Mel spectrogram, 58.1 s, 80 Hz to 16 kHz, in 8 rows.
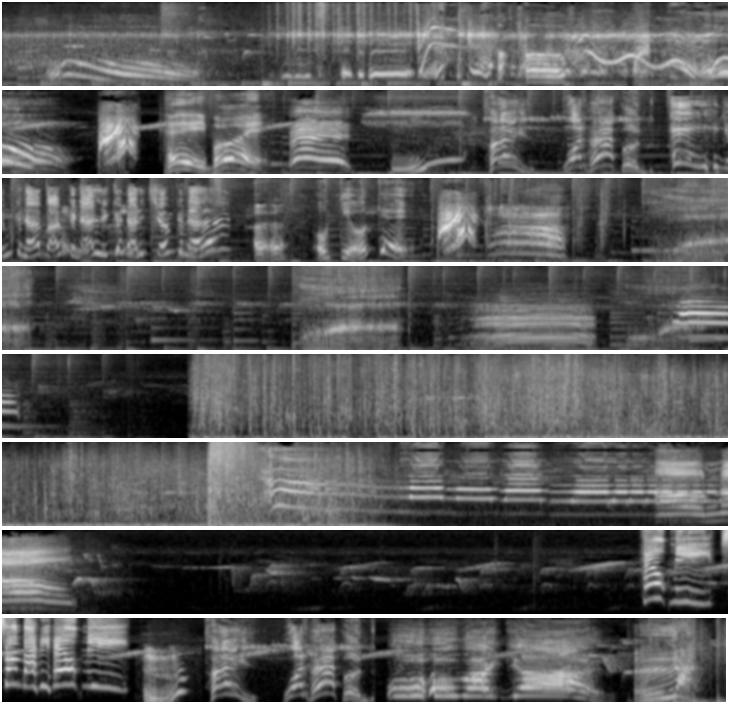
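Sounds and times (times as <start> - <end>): music: 0.0 - 8.0, 9.0 - 30.7
birds chirping: 0.0 - 30.9, 37.8 - 58.0
animal-like cries: 26.5 - 29.3, 38.9 - 44.4.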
